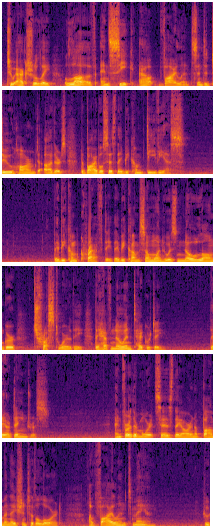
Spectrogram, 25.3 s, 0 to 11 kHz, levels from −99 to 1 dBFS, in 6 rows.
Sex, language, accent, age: male, English, American, 50-69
